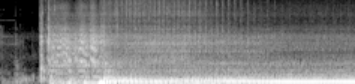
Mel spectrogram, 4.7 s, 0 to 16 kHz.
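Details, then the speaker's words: 1956 Dodge after new mufflers, plenum repair and new parts, ECU reset, radiator flushed: first start cranks, catches and settles into a deep, quiet, even idle with steady low rumble; runs way better, normal idle. "oh it sounds way better oh it's actually really good so quiet it's really good now"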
